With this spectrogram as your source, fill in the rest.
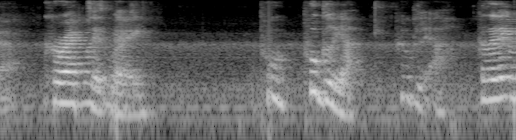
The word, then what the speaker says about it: Puglia: Puglia. Puglia. Because I think it means chicken, right? Puglia.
